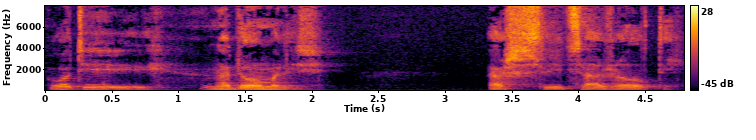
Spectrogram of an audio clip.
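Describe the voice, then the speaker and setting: A man's voice: mid-range voice, slow, gravelly, dark tone. An actor playing a plain-spoken, devoted male orderly who chides his old master in a folksy, familiar way, in a radio drama. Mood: grumbling, chiding. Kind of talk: Soviet radio drama acting.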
